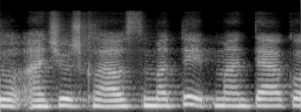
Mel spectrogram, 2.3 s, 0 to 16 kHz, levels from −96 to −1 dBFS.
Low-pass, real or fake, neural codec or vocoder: 10.8 kHz; fake; codec, 24 kHz, 0.5 kbps, DualCodec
